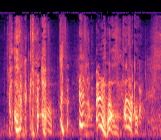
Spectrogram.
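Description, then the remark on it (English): A voice imitates choking and coughing: a rapid string of loud, strained hacks and gagging bursts with wavering, groaning pitch swoops, about a dozen in three seconds. “And as he was screaming at God, he started choking and coughing.”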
